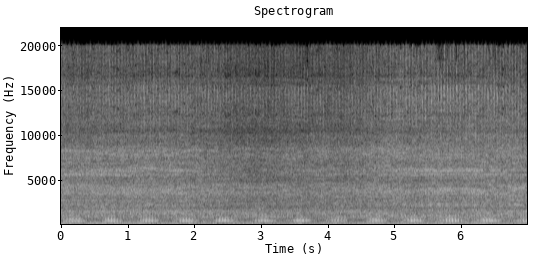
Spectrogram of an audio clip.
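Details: BMW E39 with M52B20 engine at idle: steady pulsing mid-pitched whirr about twice a second; unwanted noise, source not pinned down, flywheel suspected.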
